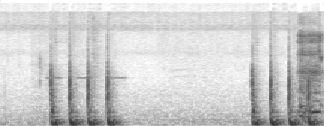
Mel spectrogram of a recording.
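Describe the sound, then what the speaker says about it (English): Knocking on a door in The Book Walker: Thief of Tales video game: two crisp sets of four rapid knocks, close and loud, separated by a short silent gap. "Knock, knock. Who's there?"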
